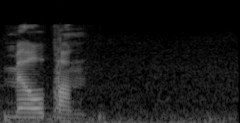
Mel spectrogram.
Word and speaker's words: Melbourne: guess um but yeah for me it's m-e-l-b-u-n melbourne like that but uh yeah i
